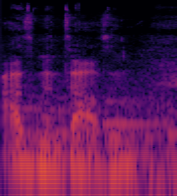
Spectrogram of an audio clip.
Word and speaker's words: Assmannshausen: Assmannshausen.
